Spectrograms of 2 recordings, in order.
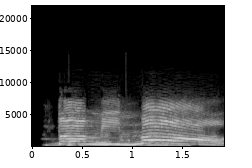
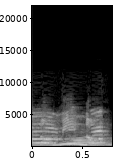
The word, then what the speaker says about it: Dominó: Lleva tilde en la última O. Porque si no llevara tilde, diría domino.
